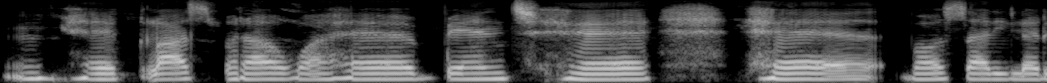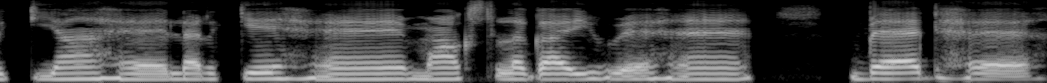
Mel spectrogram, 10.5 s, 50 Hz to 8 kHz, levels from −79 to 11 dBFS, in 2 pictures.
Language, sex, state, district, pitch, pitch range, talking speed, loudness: Hindi, female, Bihar, Araria, 200 Hz, 195-215 Hz, 115 wpm, -14 LUFS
